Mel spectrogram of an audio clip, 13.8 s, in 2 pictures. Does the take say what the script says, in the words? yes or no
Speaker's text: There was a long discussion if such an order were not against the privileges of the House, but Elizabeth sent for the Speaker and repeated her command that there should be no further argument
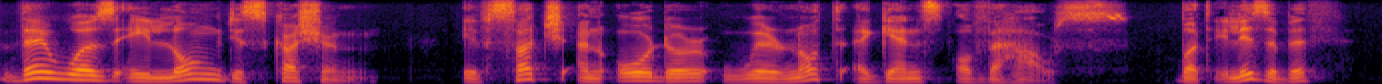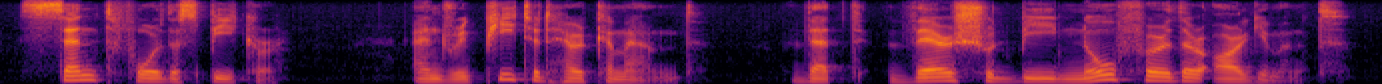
no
